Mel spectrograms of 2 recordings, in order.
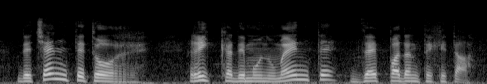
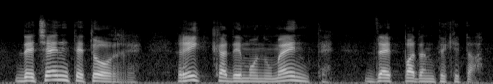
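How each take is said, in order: No difference in how they are said.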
